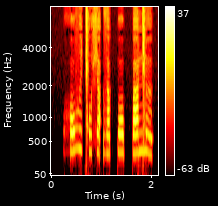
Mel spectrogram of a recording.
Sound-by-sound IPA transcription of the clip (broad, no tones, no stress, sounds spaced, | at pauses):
h ɔ v e ǁ o ʃ a ʔ z a pː ɔ pː a ŋ͡ǁ ø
